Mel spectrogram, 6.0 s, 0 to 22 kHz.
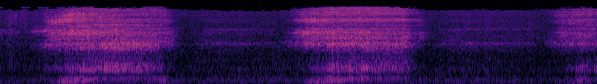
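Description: Rattling, raspy snores on each breath, about 24 a minute, with quieter breathing between; snoring.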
